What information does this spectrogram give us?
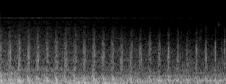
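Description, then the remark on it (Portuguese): A helicopter passes by, its rotor thudding in a steady, rapid rhythm over a loud low engine rumble, the chopping blades continuous throughout. “vocês veem logo em seguida, assim, passado tipo 3 segundos que o display caiu, tipo um helicóptero passando naquela direção.”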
